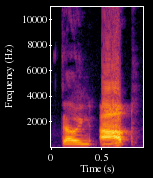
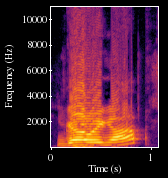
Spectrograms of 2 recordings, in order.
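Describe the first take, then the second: First: Said in the usual way. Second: Higher, louder rising going up; excited. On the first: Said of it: "repeated going up". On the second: Shown as a demonstration. Gamer announcing an elevator ride, excitedly. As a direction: announce the rise with glee. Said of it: "repeated louder higher".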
